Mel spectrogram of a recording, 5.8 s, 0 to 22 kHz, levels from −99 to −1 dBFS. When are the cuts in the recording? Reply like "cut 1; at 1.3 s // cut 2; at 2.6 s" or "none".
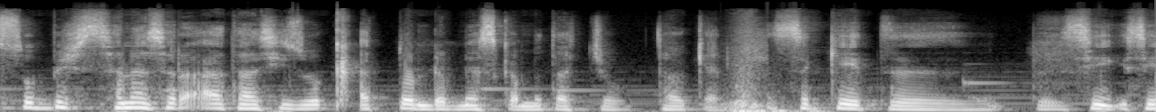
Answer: cut 1; at 3.8 s

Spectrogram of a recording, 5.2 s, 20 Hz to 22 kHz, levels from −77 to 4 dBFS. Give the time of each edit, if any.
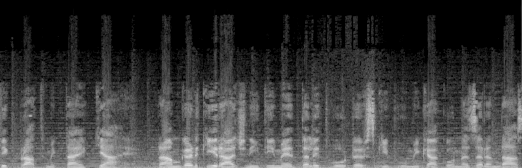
none

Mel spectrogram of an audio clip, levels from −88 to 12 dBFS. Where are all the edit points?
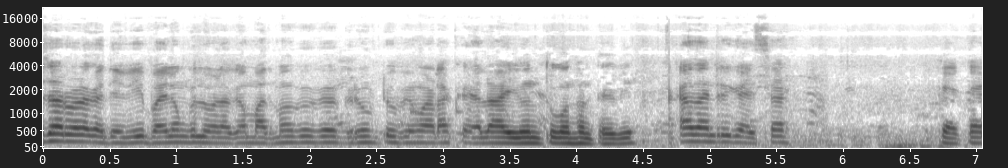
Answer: cut 1; at 4.7 s

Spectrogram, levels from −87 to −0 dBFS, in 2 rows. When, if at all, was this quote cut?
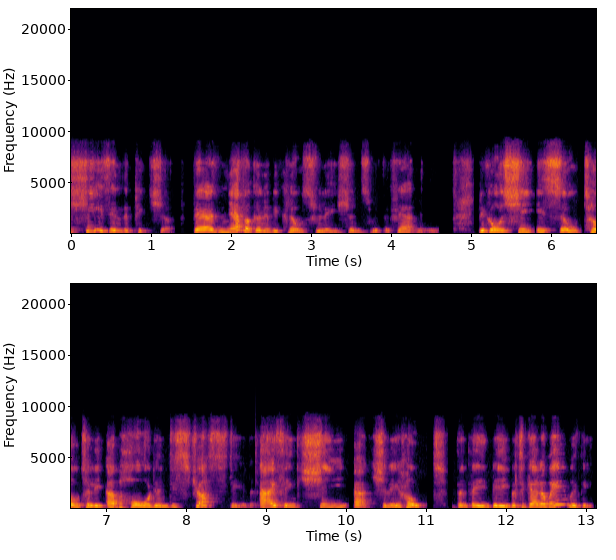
cut 1; at 8.8 s

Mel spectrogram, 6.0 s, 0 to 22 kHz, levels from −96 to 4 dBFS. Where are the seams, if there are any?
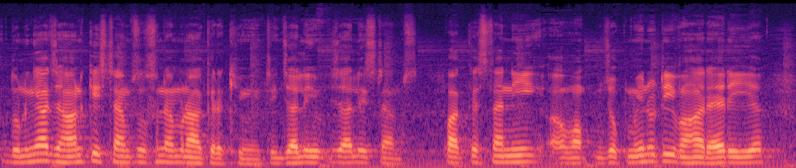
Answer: cut 1; at 3.3 s

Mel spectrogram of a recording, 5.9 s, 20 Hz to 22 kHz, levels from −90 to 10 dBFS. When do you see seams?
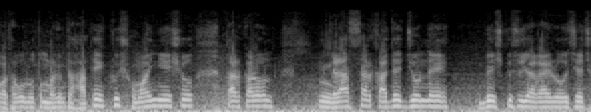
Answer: none

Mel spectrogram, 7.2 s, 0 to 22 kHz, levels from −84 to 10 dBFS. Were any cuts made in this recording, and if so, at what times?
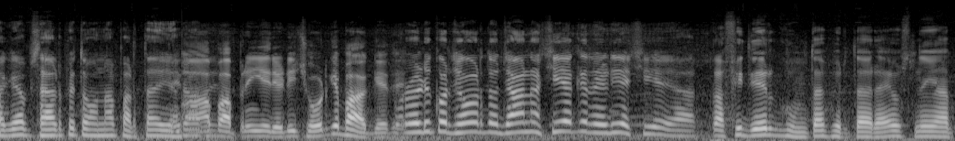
cut 1; at 1.4 s // cut 2; at 5.2 s

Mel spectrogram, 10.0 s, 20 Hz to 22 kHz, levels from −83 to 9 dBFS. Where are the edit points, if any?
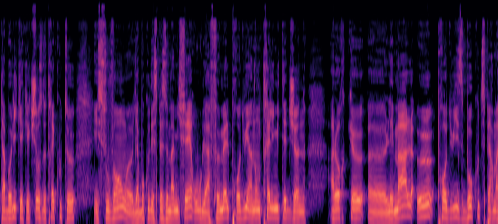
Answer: cut 1; at 1.9 s // cut 2; at 8.7 s

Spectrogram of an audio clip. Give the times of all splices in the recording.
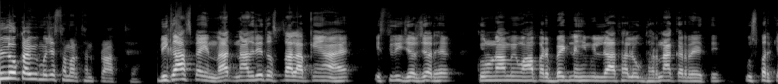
cut 1; at 1.4 s

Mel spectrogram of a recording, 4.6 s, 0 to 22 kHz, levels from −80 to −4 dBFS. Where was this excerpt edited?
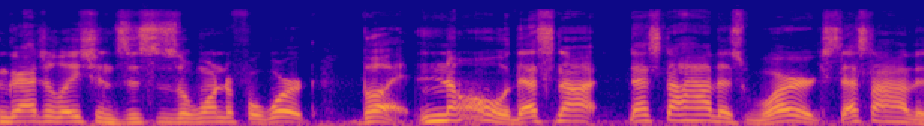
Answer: cut 1; at 2.0 s

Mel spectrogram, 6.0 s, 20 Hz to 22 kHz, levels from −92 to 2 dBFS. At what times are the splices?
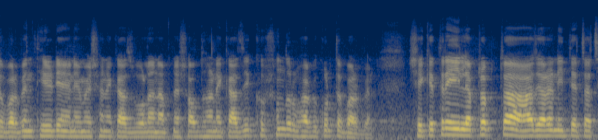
none

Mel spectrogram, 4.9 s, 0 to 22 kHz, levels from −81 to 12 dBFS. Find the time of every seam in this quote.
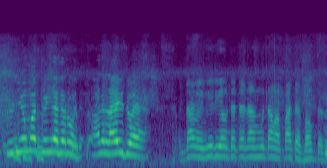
none

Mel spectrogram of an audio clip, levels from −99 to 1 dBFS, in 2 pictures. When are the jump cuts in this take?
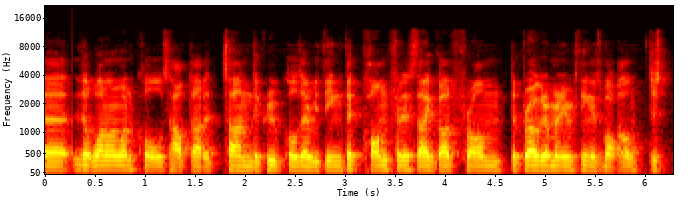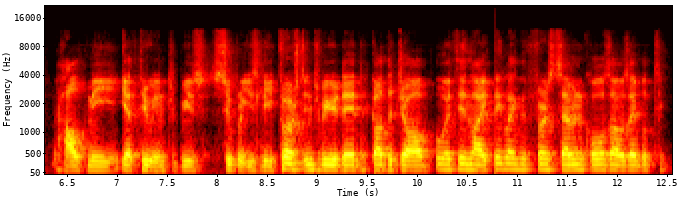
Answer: cut 1; at 3.0 s

